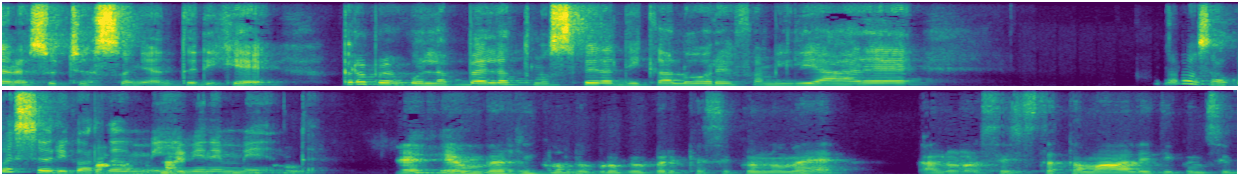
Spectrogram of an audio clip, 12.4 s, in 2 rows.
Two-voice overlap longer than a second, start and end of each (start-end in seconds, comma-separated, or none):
6.6-8.7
